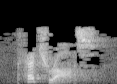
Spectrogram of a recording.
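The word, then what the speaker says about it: Petros (Πέτρος): It is pi, epsilon, tau, rho, omicron, sigma. And it is pronounced Petros.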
